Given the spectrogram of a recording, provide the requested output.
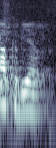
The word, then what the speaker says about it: Alcubierre: Alcubierre, what's the proper pronunciation? Alcubierre.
